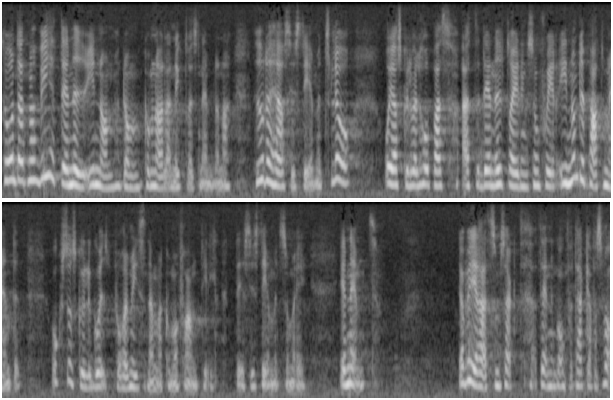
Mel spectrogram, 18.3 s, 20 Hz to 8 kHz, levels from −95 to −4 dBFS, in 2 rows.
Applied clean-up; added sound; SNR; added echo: none; none; none; none.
